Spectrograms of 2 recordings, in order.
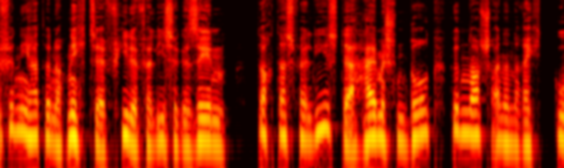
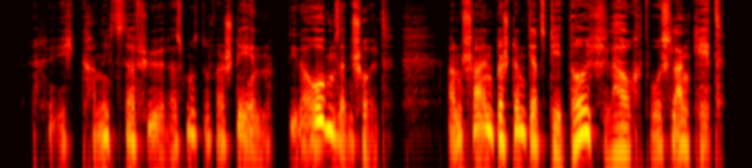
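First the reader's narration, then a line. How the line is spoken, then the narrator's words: Lowered voice. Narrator (German): sagte er mit gesenkter Stimme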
